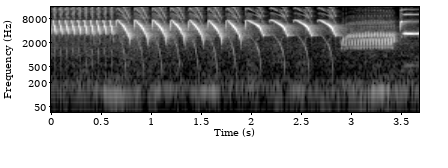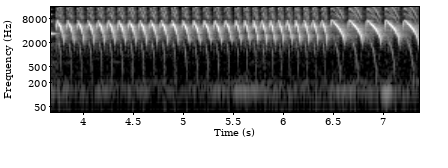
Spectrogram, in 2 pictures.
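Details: Canary in long, continuous song, offered as a tutor song for training other birds: rapid repeated downslurred whistled notes in fast trills, a brief harsh buzzy note midway, then an extended rolling trill.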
